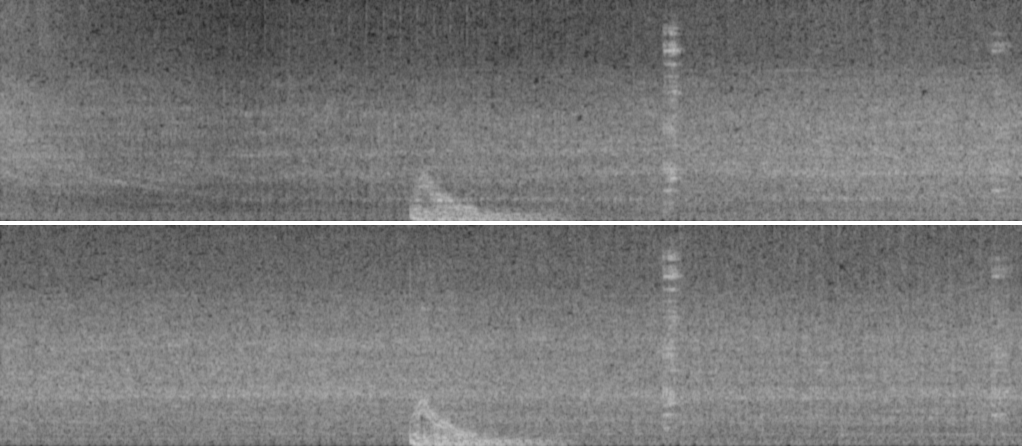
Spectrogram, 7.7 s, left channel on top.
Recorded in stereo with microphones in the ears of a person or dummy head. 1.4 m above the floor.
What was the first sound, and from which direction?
An explosion, 75° right (ahead or behind).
